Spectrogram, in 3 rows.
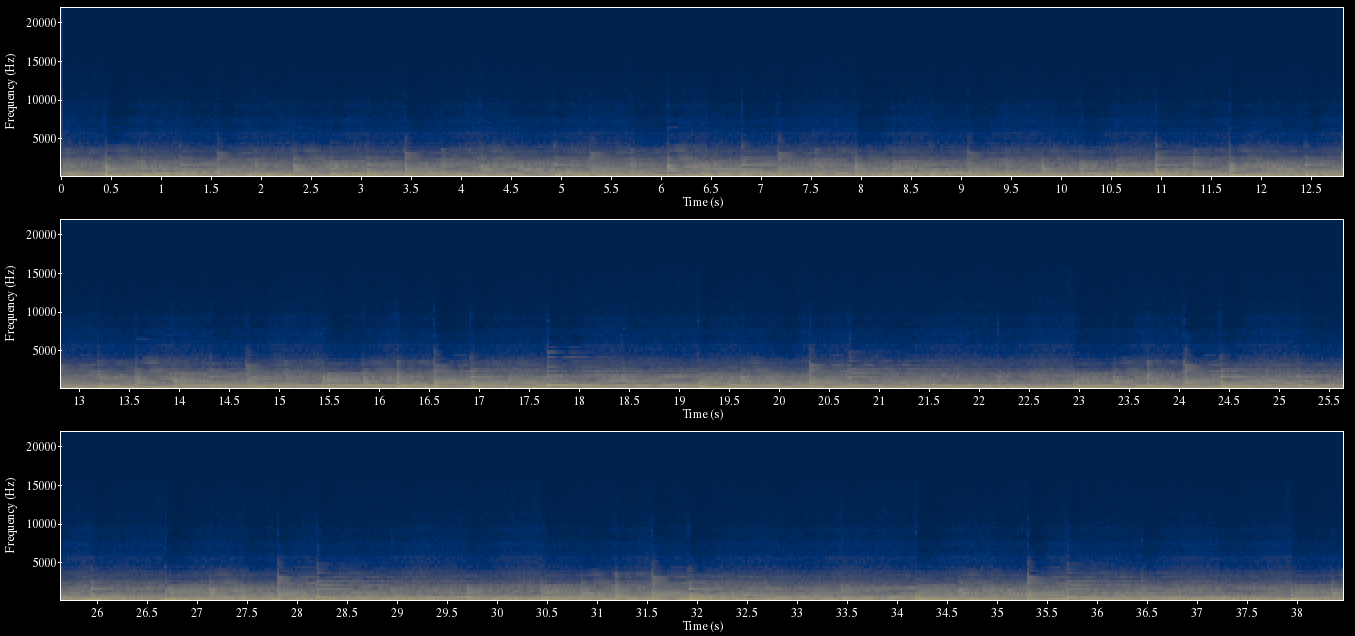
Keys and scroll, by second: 14.7 Delete.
